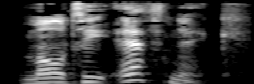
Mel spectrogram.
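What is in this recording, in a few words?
"multiethnic", English, British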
